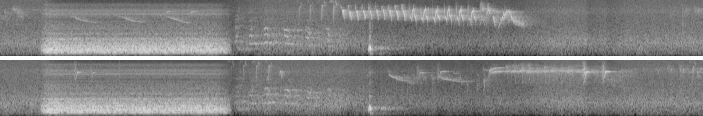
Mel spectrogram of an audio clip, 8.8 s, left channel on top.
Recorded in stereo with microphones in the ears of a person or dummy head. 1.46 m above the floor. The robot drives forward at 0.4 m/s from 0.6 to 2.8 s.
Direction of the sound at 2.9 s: 80° left.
